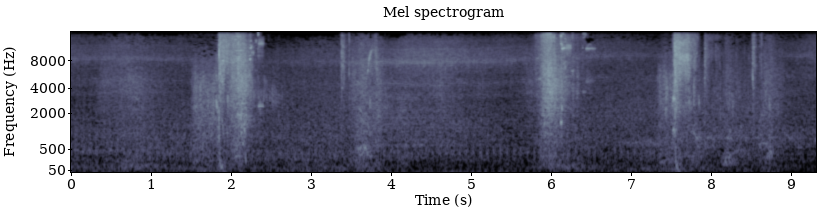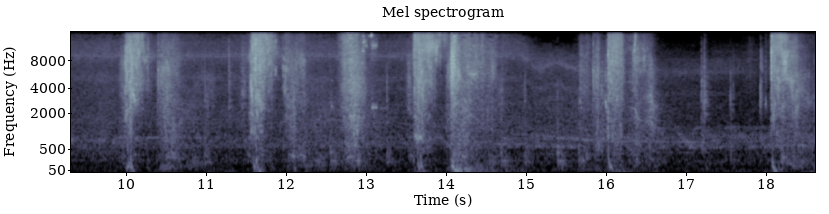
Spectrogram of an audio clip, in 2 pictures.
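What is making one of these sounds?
Wind rushes past steadily.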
